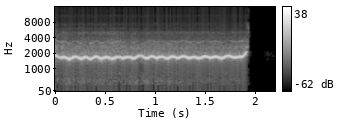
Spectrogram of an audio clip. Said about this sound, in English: Can we hear that whistle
